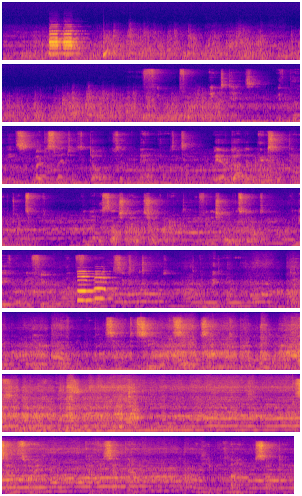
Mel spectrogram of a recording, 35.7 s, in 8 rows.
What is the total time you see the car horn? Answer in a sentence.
The car horn can be heard for 2 seconds in total.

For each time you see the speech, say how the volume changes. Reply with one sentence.
The speech can be heard from 6.4 to 35.6 s, at a steady volume.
